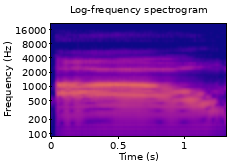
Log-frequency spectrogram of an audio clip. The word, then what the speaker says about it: Om: Ah, and as you go Aum, you close your mouth. Om. Aum. Aum. Auma. It is a sound that defines the world. It is a sound of three syllables.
